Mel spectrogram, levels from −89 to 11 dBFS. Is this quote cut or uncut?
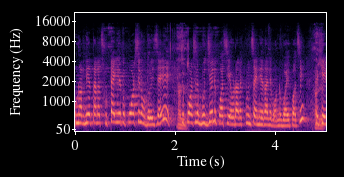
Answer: uncut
